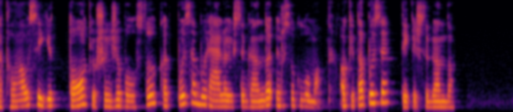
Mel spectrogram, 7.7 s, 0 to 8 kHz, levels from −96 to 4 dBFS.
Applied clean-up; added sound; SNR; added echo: none; none; none; none.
